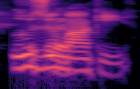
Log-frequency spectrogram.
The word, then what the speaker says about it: uzumaki: listening i'm holding some book in my hand uzumaki that's how you say it yeah it means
